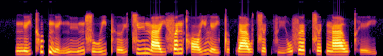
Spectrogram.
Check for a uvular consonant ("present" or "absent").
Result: absent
